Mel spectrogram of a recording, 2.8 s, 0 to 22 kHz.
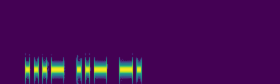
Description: Morse code, heard as a keyed tone, about 27 wpm, 700 Hz. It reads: VUN
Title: USA Call Sign Postfixes - 3 Letters 28wpm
